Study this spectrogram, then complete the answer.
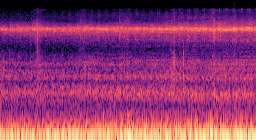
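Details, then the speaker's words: Subaru warm engine holding a steady fast idle with even drone, idle too high after a test drive though it usually idles extremely low; cause unknown. "I took it for a quick whip and the high idle didn't go away which is weird it's never really done that usually idles extremely low"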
